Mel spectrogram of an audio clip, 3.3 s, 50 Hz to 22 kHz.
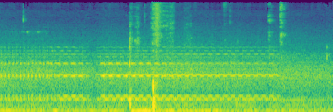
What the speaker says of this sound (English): I receive a call from 102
